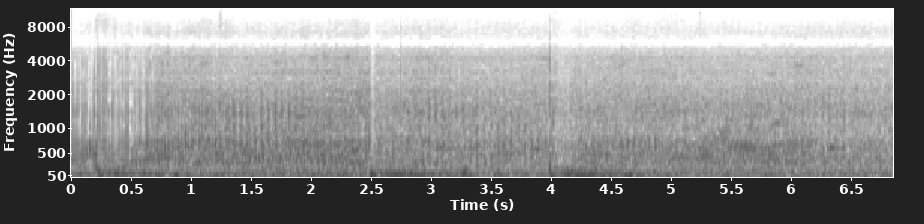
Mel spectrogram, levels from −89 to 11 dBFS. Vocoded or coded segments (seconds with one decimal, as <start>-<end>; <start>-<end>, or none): 0.0-0.7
